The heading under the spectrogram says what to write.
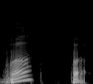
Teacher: व और फ दोनों में ऊपर के दांत नीचे के होठों को छूते हैं। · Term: दंतोष्ठ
